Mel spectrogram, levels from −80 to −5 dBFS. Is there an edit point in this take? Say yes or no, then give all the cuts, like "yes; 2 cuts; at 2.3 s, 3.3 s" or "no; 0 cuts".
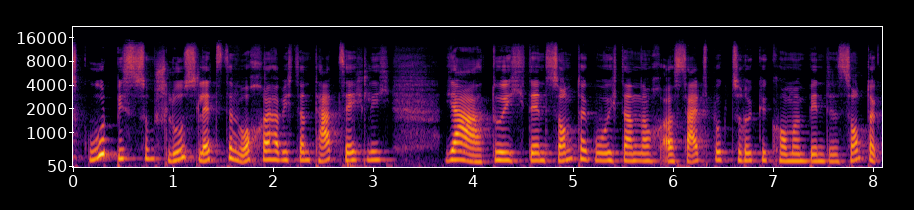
no; 0 cuts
